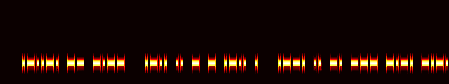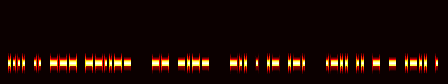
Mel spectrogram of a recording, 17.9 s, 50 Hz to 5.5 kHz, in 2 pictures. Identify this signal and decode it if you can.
Morse code, heard as a keyed tone, about 25 wpm, 700 Hz. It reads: "MY LITTLE PINOCCHIO, MY DEAR LITTLE
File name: Pinocchio / Pinocchio ch7 20 25 ik1hge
